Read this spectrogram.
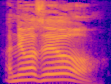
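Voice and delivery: slow, loud radio-host hello; bright loud greeting. Real, not acted. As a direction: greet the caller warmly and loud. Greeting caller on phone. (전화 받은 청취자에게 크게 인사)

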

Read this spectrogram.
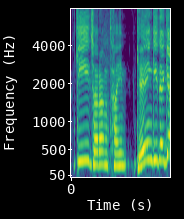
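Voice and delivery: high, drawn-out game show call; hyped announcement. Real, not acted. Host announcing a talent contest, hyped announcer call. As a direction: stretch out the round title, slow and high.

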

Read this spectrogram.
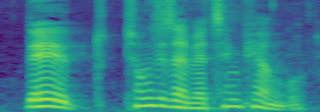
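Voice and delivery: ordinary talk

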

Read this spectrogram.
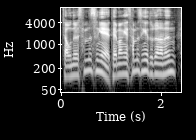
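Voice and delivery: ordinary talk

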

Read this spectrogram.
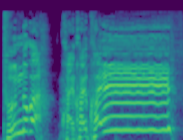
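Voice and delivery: slow, high, drawn-out title call; dramatic segment title. Acted. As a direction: boom out the segment name.

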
